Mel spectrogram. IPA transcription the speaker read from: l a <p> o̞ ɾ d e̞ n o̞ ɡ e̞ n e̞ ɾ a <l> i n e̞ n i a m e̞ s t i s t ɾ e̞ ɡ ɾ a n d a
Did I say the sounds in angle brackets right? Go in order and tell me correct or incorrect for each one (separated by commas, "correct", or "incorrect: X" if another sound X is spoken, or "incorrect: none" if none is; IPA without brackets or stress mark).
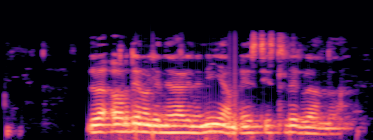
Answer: incorrect: ʔ, correct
